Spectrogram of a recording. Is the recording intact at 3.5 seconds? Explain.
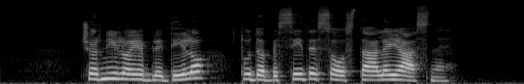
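Yes, at 3.5 seconds the speech plays through intact, with no dropout, click, distortion or other fault at that moment.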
